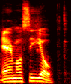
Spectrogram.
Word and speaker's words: Hermosillo: did learn to say Hermosillo. Wait, did I say it right? Hermosillo. Hermosillo. This week. Thank you, Blanca. So it's anyway, two L's, yo, yo baby yo, she told me.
